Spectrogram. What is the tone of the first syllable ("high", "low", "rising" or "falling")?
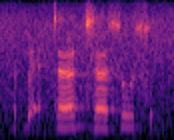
low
